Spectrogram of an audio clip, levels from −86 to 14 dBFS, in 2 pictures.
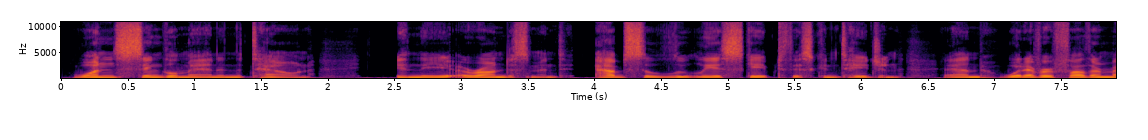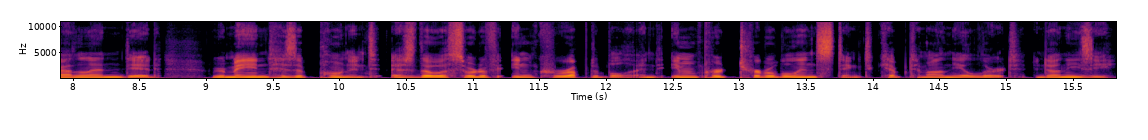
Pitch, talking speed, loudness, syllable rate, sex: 110 Hz, 140 wpm, -20 LUFS, 5.2 syllables/s, male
